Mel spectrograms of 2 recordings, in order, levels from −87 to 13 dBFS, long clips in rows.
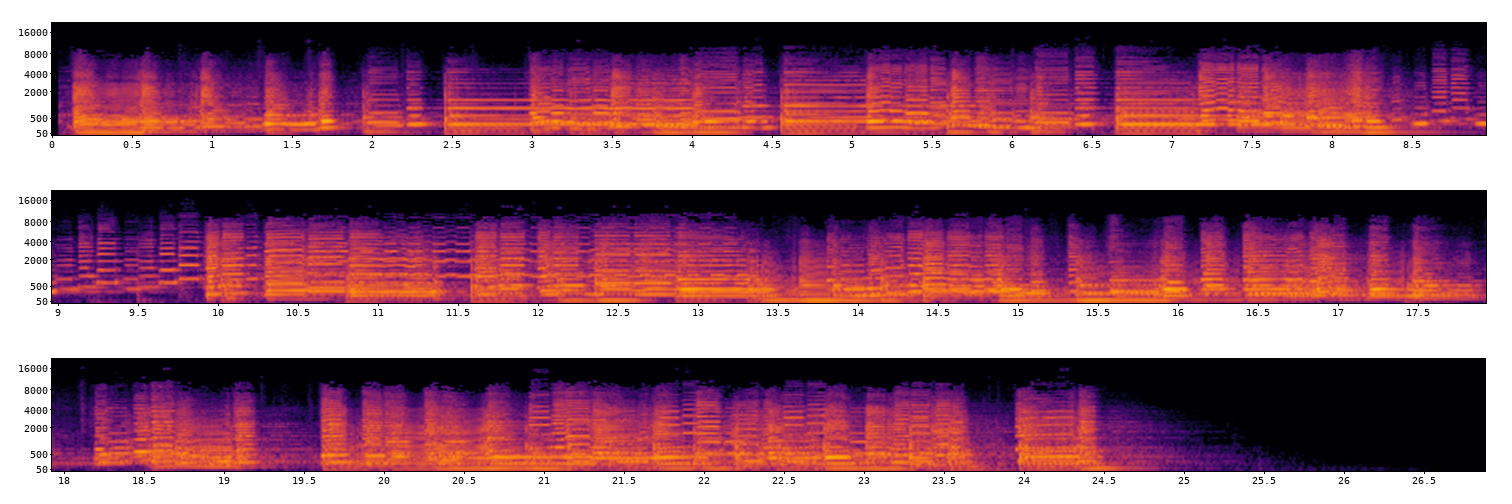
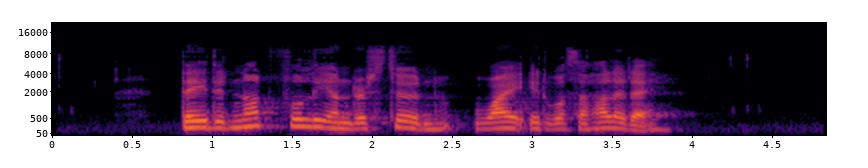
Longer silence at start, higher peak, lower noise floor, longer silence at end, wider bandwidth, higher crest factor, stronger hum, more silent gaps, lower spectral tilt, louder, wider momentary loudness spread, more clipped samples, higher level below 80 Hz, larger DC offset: second, 0.05 s vs 0.8 s; first, -2 dBFS vs -10 dBFS; first, -87 dBFS vs -68 dBFS; first, 2.15 s vs 0.95 s; about the same, 10 kHz vs 10.5 kHz; about the same, 16 dB vs 20 dB; neither; neither; about the same, -5.5 dB/octave vs -6 dB/octave; first, -17 LUFS vs -27 LUFS; about the same, 7 LU vs 7 LU; neither; first, -32 dBFS vs -70 dBFS; neither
